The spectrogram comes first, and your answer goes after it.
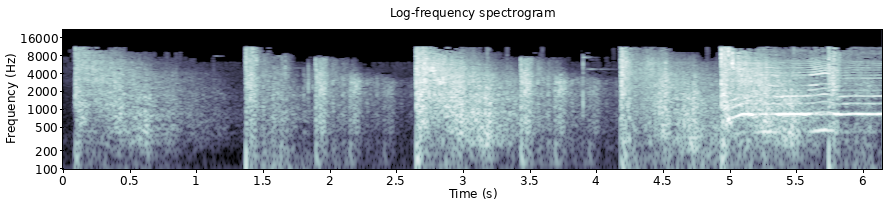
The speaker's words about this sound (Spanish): Sí, sí, sí, aunque no lo parezca, esto es ópera.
